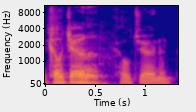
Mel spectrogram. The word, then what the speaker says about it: Koljonen: Fintopia, you co-wrote it with Annika Koljonen. Yeah. Is that the right pronunciation? – Koljonen.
